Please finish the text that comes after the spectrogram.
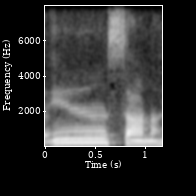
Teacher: तो इसके ऊपर हमने इक्फा किया था, यहाँ पर इक्फा किया था, नून की आवाज को हमने छुपा के पढ़ा था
